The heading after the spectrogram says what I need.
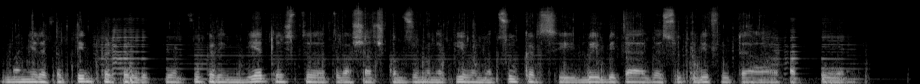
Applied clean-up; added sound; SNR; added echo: neural mask model RNNoise.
